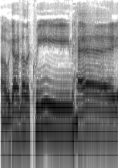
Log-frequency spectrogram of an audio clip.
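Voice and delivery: drawn-out high hey. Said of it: "RuPaul says".

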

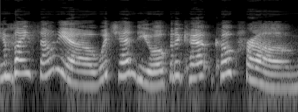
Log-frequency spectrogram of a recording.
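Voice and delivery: mock public address announcer voice. Quoting the announcer's fun fact at the end: imitating the prison announcer. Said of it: "he's got the fun fact at the end".

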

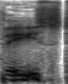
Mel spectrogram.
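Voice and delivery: low, deep, gravelly, raspy voice. Joking about a voice like six packs of cigarettes, deep raspy smoker's voice. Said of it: "like you smoked six packs of cigarettes".

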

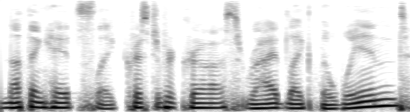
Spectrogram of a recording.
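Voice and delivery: ordinary delivery

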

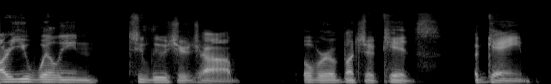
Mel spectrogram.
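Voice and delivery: soft, hushed half-whisper. Retelling a film scene where one character confronts another: imitating a hushed half-whisper. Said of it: "hushed toned, whispered".

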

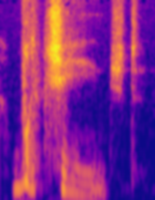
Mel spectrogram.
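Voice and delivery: put-on, dramatic pleading tone. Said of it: "he was super dramatic about it".

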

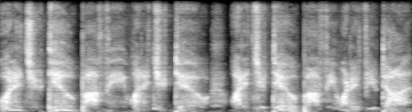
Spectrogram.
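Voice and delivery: eerie, accusing, soft, breathy ghostly whisper.

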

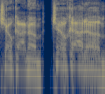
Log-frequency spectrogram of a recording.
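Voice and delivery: acted ragged, creaky, high, drawn-out scream of agony. Retelling a movie scene of a man torn apart by zombies: imitating someone screaming. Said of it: "he's screaming as the zombies tear him apart".

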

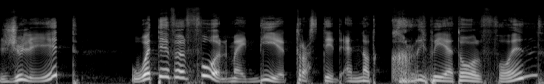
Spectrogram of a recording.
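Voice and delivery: put-on French father voice, swooping pitch. Acting out Jules answering Deschamps in a skit: Jules voice. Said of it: "convinced Jules to let him borrow Juliet".

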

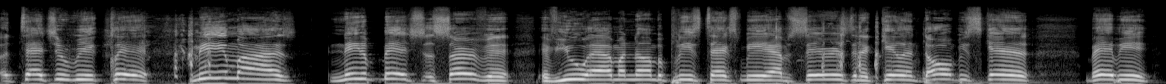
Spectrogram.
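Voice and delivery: very high, stretched-out, drawn-out put-on voice. Trying out a best impression, in an NBA voice. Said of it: "I'm gonna try to do my best NBA voice".

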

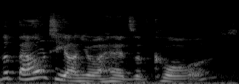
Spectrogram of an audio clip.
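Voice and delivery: quiet, matter-of-fact villain voice. In an actual-play game, the narrator voices the dwarf villain answering the party. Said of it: "As [name], it's essentially, he looks like Maxwell [name] from Yu-Gi-Oh, but he's just short because he's a dwarf. / Sitting behind like a gemstone desk, like cards circling around his head, like orbi".

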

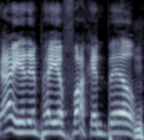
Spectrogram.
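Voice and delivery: put-on very high pirate talk with Boston accent. Telling a story about Katie, imitating her like a Boston pirate. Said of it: "I like that you make her sound like a Boston pirate".

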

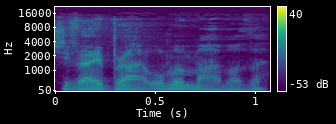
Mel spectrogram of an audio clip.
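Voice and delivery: fast, dry, completely deadpan and matter-of-fact. Retelling a man's interview answer, imitating him completely deadpan. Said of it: "completely deadpan".

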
